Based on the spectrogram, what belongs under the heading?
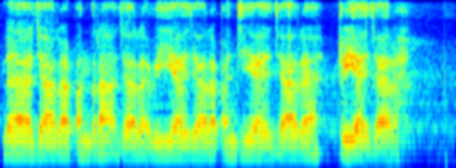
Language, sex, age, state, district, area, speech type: Sindhi, female, 45-60, Gujarat, Surat, urban, spontaneous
